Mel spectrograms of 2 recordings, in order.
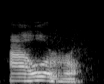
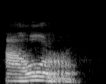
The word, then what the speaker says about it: ahorro: Para el estudiante de español la dificultad es la pronunciación, pues lleva una H entre la A y la O que no se pronuncia, y luego la doble R que para algunos es difícil de pronunciar, ahorro. – El mismo sonido que rock, perro, carro, Roma.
